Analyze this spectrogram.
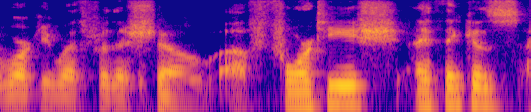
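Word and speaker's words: Fortiche: that they've been working with for this show forti I think is how it's pronounced they have said that Arcane is not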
